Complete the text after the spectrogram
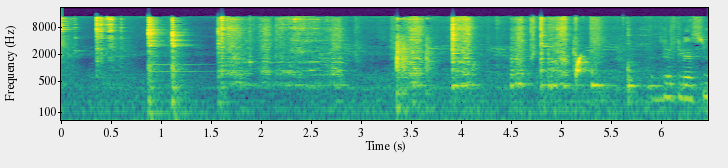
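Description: A spatula scrapes and clatters against a metal pot.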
